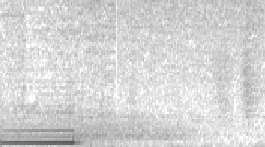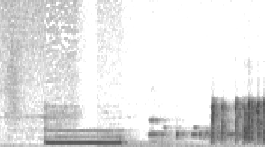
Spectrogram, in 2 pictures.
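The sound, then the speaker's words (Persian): A mobile phone ringback tone, as a woman sitting on her bed at night calls her father, sounds twice, each steady electronic tone lasting about a second with a long quiet gap between, followed by a brief burst of clicky, higher-pitched noise as the call connects. “گوشی موبایل رو بر میداره و به پدر زنگ میزنه.”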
